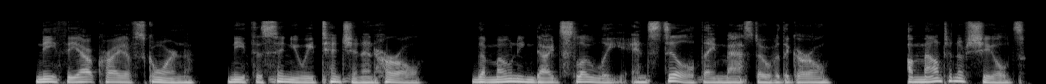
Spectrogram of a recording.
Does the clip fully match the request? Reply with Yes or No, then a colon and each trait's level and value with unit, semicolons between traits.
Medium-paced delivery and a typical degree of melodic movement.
Yes: average, 150 wpm; average, 3.8 semitones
